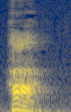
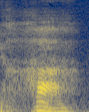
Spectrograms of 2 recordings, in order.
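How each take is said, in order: First: It is a full sound driven from the diaphragm. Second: It is a thin sound pushed from the throat. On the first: "using the diaphragm" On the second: "from my throat"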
